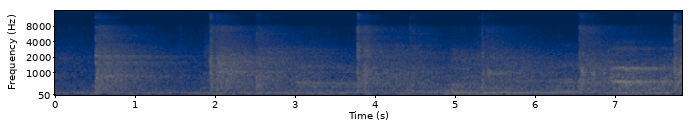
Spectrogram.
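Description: Badminton rally: rackets striking the shuttlecock about every one and a half seconds, five or six sharp cracks, each echoing through a large hall.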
